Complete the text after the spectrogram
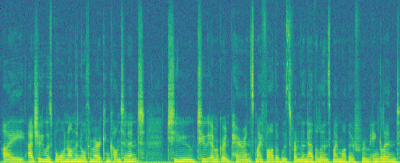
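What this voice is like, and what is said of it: London British English accent. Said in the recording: “As you can tell by my accent, I hail from somewhere else, which is London, the UK.”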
